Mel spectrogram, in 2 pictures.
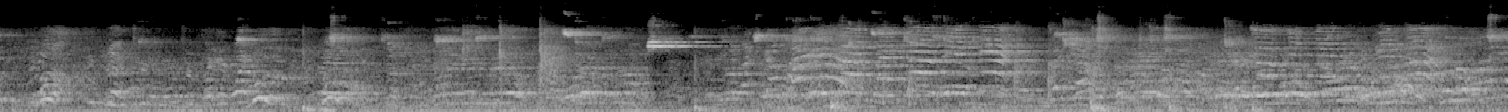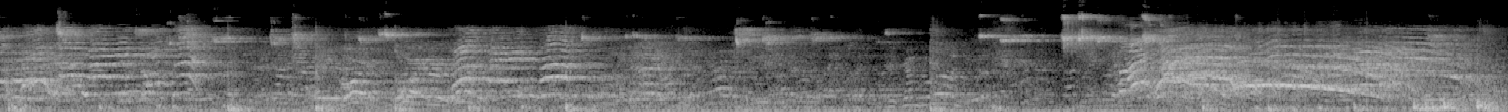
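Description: Basketball bouncing on a hardwood gym floor, with repeated short knocks throughout, under players' and spectators' voices echoing in a large gym. The voices grow louder in the last few seconds.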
